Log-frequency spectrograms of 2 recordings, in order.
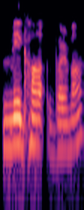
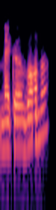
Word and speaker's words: Megha Verma: Well, actually, the correct pronunciation of her forename and surname is Megha Verma, but I think the sort of anglicized pronunciation is just Mega Varma.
